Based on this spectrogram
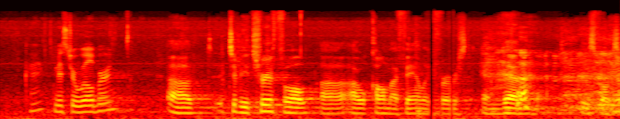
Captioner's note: laughter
